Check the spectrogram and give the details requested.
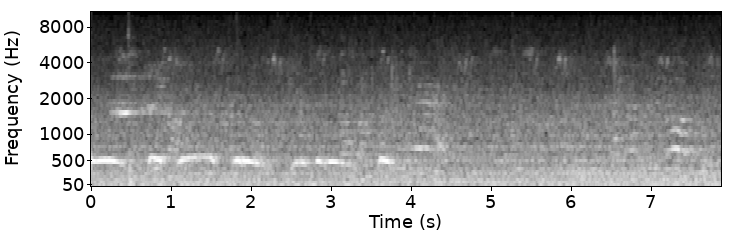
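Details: Common wood pigeon perched on a street-lamp wire in Helsinki, Finland, in July, singing: a series of soft, low hollow coos in the first four seconds, then quieter background hum with faint distant sounds.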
